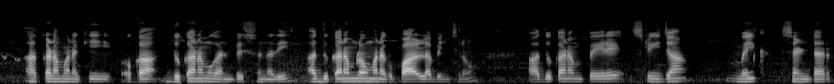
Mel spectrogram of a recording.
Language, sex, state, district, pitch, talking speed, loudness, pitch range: Telugu, male, Andhra Pradesh, Anantapur, 135 Hz, 120 wpm, -24 LUFS, 125-140 Hz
